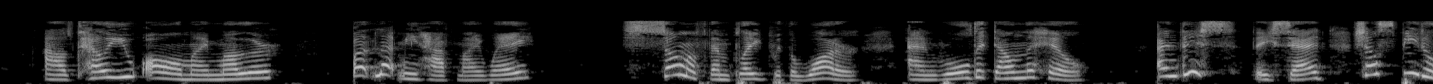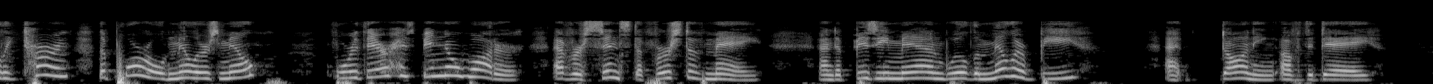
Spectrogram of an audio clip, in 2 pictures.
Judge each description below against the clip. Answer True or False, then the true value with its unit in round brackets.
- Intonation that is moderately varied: False (6.1 semitones)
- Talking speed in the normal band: False (130 wpm)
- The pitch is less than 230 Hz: False (270 Hz)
